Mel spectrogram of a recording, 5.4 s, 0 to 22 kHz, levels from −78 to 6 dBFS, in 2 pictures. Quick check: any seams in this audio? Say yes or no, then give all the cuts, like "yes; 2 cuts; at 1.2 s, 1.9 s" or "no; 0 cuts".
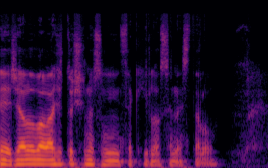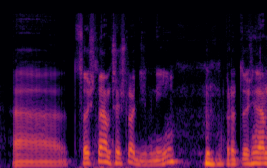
yes; 1 cut; at 1.0 s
